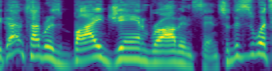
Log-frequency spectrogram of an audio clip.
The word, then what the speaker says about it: Bijan: e a w-e-e-k-l-e-y whatever bi-weekly right bi-monthly right so it's by John Robinson I want to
